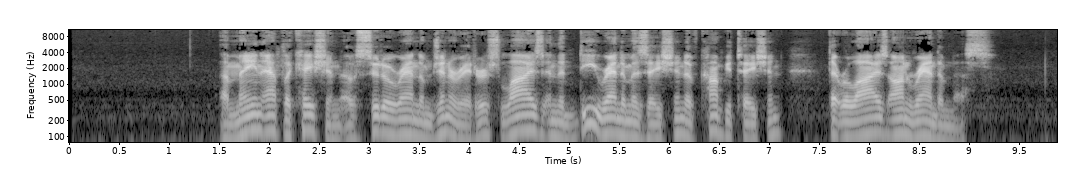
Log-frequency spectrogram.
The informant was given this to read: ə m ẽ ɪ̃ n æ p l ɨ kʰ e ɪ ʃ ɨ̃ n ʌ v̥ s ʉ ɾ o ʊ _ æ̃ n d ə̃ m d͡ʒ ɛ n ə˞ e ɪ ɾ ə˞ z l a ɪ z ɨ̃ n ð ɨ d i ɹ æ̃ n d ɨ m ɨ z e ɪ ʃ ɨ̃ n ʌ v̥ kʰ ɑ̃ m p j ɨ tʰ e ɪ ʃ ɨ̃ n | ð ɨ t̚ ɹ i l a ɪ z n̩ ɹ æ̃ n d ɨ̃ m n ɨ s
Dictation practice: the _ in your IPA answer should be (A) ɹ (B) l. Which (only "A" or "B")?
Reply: A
